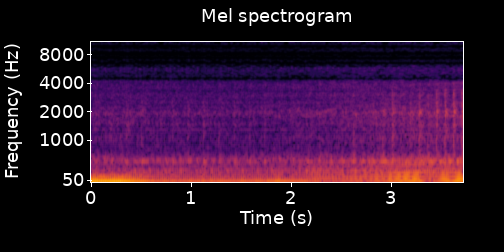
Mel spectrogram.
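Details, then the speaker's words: 2018 Kia Sorento just over 100,000 miles, smoking and knocking: a rough, uneven idle with a dull low knock about four times a second. Piston ring blow-by and internal failure; the engine is blown. "So, you have what's called blow-by. >> Okay. >> And it's uh on your rings."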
